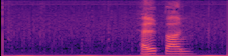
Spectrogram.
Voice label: "helpan", englisc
